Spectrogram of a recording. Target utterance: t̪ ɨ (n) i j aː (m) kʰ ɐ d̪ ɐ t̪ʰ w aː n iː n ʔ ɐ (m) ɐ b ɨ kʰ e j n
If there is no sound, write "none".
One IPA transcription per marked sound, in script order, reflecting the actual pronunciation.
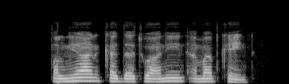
n, n, m

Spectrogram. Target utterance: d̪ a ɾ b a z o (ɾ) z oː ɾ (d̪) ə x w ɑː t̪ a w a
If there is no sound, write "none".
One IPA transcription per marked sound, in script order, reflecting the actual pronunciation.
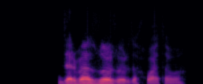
ɾ, d̪

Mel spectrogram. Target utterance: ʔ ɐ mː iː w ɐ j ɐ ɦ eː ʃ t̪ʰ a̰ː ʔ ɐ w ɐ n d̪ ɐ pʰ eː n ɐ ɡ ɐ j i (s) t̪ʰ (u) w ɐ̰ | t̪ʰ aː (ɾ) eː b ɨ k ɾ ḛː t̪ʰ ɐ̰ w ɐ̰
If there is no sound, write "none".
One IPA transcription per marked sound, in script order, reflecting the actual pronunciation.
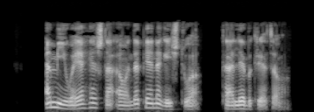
ʃ, u, l

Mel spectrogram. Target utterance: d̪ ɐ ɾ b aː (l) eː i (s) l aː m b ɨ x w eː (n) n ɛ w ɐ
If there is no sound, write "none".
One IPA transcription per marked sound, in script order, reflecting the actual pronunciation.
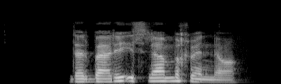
ɾ, s, n

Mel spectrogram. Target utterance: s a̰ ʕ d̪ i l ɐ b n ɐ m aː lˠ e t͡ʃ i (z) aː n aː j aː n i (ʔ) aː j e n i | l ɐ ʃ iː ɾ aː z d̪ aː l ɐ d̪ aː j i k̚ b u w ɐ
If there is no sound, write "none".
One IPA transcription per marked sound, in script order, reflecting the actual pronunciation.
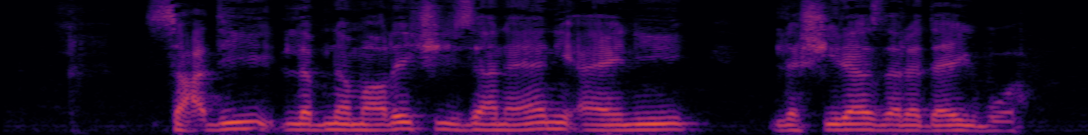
z, ʔ

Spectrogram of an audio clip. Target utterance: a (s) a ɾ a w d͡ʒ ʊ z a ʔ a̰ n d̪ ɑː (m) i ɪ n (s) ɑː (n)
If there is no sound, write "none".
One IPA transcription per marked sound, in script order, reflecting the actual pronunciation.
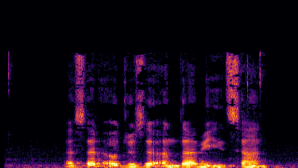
s, m, s, n

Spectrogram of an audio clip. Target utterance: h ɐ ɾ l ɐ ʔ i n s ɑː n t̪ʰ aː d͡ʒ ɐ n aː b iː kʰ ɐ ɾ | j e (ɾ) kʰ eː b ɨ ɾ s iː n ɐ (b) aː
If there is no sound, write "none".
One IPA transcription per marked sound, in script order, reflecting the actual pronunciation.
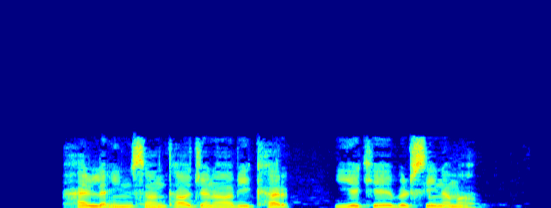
none, m

